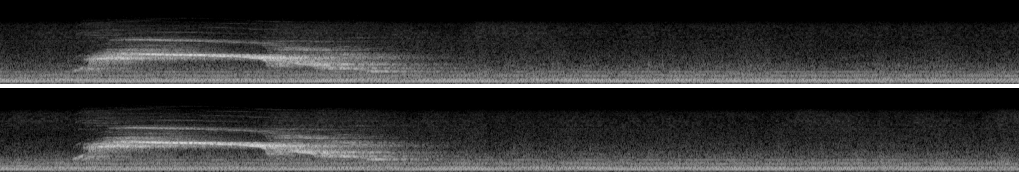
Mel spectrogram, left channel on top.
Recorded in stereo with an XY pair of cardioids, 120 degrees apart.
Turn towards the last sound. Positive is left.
turn(degrees=-35)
